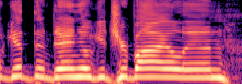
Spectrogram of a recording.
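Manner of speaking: ordinary talk, nothing marked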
